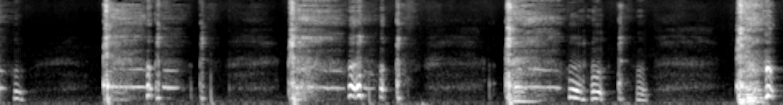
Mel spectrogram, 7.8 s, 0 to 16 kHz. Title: uninterrupted coughing fit 2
